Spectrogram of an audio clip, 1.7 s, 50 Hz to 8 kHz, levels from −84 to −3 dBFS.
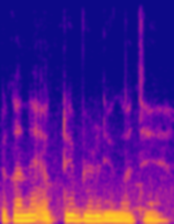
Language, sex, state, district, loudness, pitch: Bengali, female, Assam, Hailakandi, -11 LUFS, 175 Hz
